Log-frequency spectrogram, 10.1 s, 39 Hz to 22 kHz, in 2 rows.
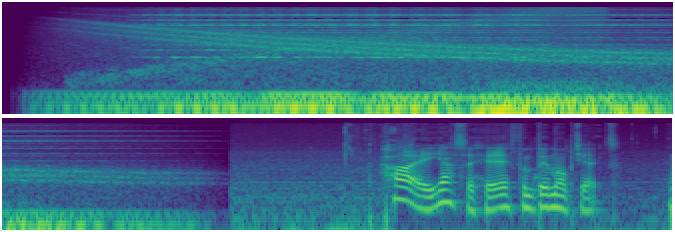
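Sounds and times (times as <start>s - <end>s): deep rumble: 0.2s - 6.8s
high tones gliding downward: 0.2s - 6.8s.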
